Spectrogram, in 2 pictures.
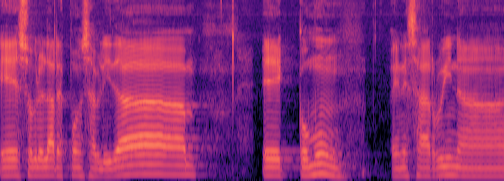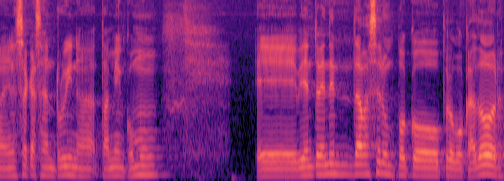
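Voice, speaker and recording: With audible room echo, a man speaks at a medium pitch in a monotone, flat intonation. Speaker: panel speaker at public talk. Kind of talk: panel discussion reply. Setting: theatre stage with audience. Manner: fast.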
